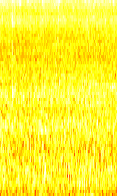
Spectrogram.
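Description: Steady, even rushing of a river flowing past.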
